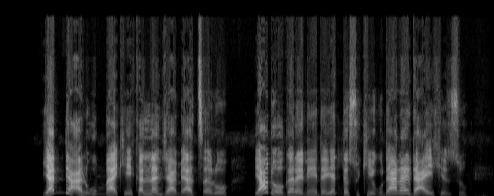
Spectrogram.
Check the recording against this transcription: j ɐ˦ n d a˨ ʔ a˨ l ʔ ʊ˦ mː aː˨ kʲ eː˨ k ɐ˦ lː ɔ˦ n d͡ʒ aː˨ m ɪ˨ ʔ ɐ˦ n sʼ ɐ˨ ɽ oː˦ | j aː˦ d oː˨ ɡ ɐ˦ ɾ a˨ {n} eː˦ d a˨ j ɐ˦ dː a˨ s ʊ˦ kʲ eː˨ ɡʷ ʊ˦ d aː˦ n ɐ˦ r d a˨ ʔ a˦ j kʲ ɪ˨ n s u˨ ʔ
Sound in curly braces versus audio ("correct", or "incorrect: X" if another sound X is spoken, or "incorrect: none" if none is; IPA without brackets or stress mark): correct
